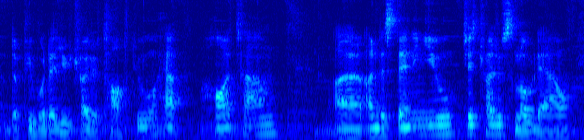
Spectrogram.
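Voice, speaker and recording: A man speaks at a moderate pace with a Vietnamese accent, medium pitch and ordinary pitch variation. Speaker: vlogger. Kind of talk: casual chat. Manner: hesitant, many fillers.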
